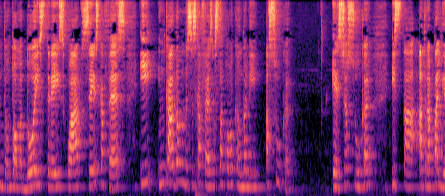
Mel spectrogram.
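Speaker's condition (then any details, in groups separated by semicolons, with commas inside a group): No condition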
